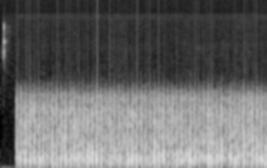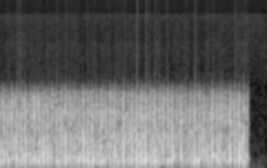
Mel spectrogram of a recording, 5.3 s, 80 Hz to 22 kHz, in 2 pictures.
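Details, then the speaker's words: Shaft coupling heard through heterodyned ultrasound data collector, amplitude around 15,000–20,000 dB microvolt versus a few hundred when healthy: hard, rapid, even knocking about 2.5 per second with rotational-speed harmonics in the FFT; bad coupling impacting. "a lot more energy being produced uh again some impacting I'm hearing that noise shouldn't be hearing anything"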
